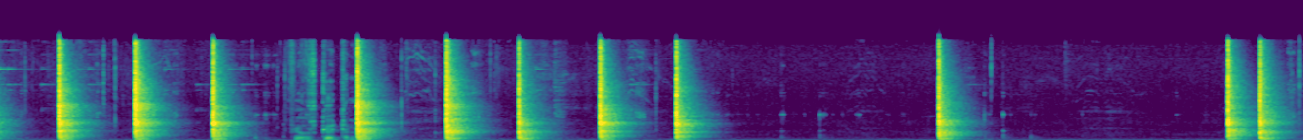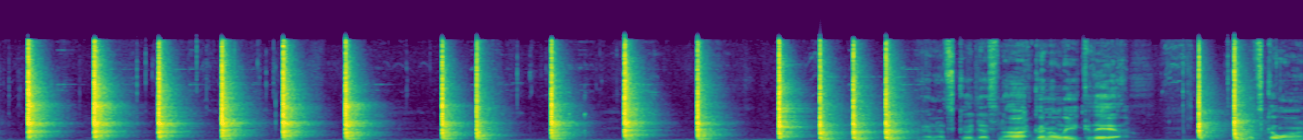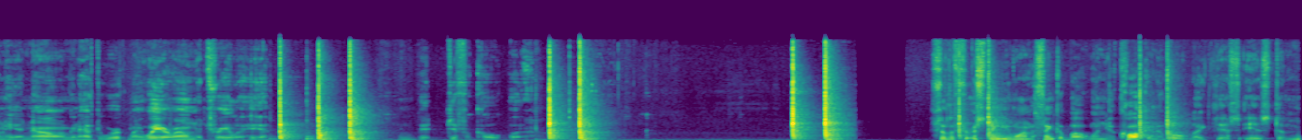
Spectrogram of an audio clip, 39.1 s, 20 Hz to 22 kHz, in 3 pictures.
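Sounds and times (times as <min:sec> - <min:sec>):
mallet tapping caulking iron: 0:00.0 - 0:02.7, 0:03.6 - 0:07.2, 0:12.3 - 0:22.3, 0:28.8 - 0:29.9.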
